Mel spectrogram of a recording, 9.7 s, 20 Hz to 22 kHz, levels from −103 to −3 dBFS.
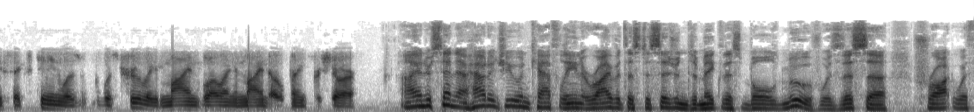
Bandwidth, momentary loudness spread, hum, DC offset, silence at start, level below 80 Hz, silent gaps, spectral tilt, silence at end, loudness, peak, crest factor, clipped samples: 11.5 kHz; 7 LU; none; under 0.1%; 0 s; -48 dBFS; none; -5.5 dB/octave; 0 s; -18 LUFS; -2 dBFS; 16 dB; under 0.1%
